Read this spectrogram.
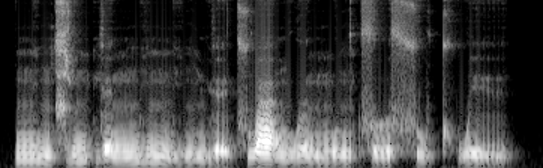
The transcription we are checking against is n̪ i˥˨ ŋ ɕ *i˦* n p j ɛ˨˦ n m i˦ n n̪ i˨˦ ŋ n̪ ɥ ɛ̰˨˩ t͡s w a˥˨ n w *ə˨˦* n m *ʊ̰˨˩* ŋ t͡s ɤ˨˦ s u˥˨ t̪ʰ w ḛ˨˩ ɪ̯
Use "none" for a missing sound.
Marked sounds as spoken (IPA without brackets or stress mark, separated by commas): i˦, ə˥˨, ʊ˥˨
